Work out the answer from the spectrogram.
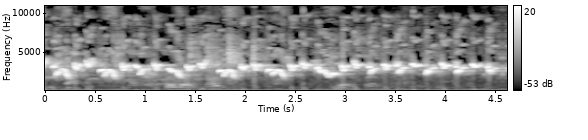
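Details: Pet white-rumped shama singing gacor, a rapid, continuous warble of looping whistled notes, rising and falling quickly in tight, varied phrases with no pauses.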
